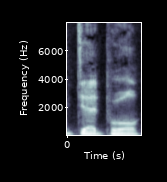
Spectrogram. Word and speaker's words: Deadpool: Call me Deadpool. It rhymes with no school.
